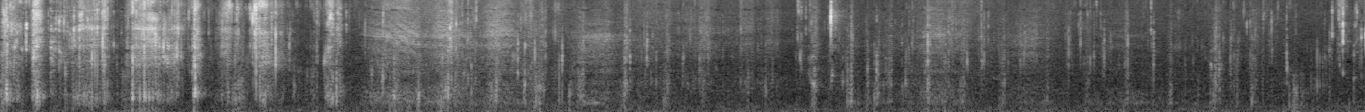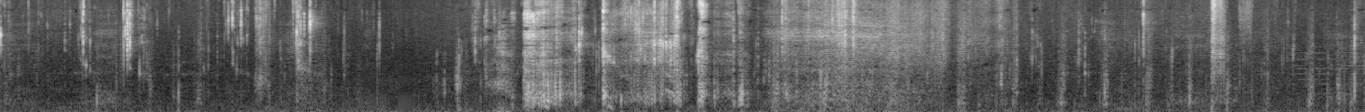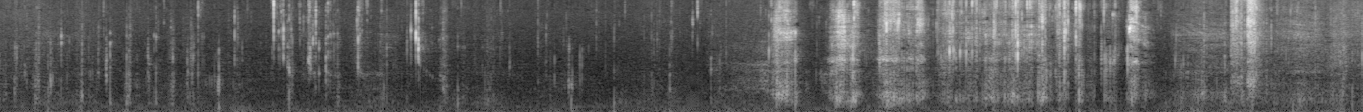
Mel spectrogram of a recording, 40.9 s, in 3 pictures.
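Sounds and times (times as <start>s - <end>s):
chewing raw shrimp: 0.0s - 22.0s, 23.2s - 33.4s, 35.0s - 40.9s.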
